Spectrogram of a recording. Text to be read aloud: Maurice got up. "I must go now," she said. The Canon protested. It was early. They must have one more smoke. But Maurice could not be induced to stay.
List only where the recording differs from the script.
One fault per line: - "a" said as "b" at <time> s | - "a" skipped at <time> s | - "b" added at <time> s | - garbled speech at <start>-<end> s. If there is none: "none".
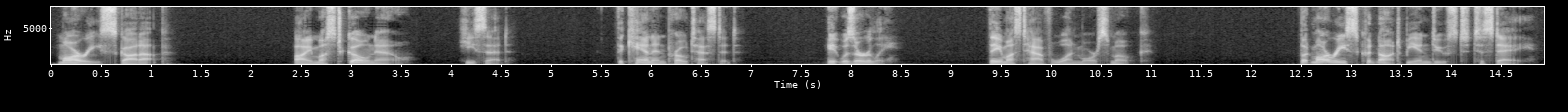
- "she" said as "he" at 4.1 s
